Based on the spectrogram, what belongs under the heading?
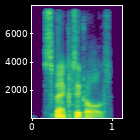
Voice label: "spectacled", British

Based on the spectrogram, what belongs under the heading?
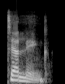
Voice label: "telling", Indian

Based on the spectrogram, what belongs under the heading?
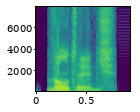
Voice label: "voltage", British

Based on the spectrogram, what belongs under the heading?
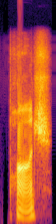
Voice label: "paunch", American

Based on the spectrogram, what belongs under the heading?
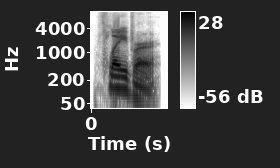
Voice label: "flavour", American

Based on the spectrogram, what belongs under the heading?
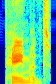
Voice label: "payment", American

